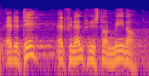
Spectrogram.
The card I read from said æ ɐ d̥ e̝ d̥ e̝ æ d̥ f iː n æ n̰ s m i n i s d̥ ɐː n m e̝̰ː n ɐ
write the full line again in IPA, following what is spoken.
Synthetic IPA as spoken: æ ɐ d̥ e̝ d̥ e̝ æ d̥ f i n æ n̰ s m i n i s d̥ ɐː n m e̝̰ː n ɐ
